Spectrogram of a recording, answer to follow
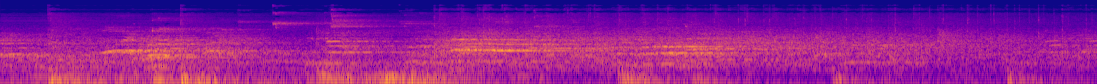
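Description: A volleyball rally in a gym: the ball is struck a few times with sharp smacks that echo in the hall, while players shout and call out loudly, the shouting peaking midway and then fading.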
